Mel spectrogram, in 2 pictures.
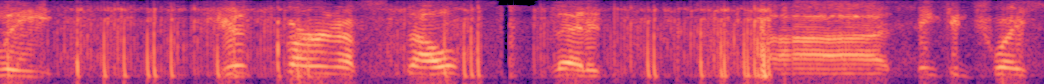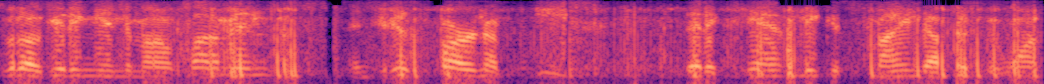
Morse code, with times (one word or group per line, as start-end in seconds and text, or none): none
